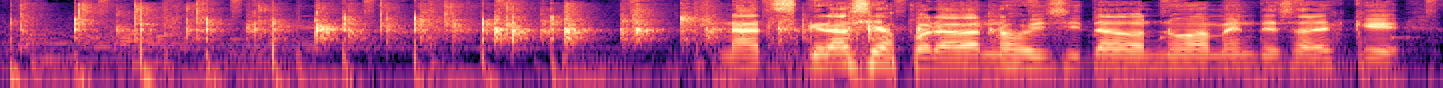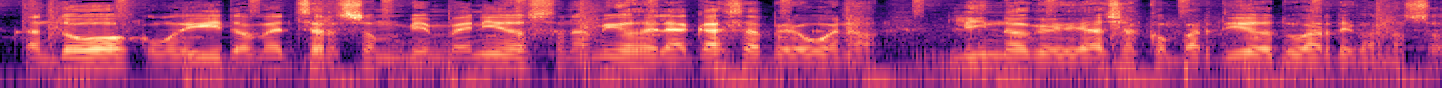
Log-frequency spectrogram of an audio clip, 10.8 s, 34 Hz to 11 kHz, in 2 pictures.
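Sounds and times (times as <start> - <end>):
studio audience applause on a radio program after a performance: 0.0 - 3.3
speech: 2.7 - 10.8.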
